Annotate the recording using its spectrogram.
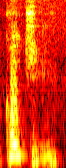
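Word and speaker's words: Kouchi: words Aloha aloh and it's Ron coochi but it gets it gets butchered all the time so I take no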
